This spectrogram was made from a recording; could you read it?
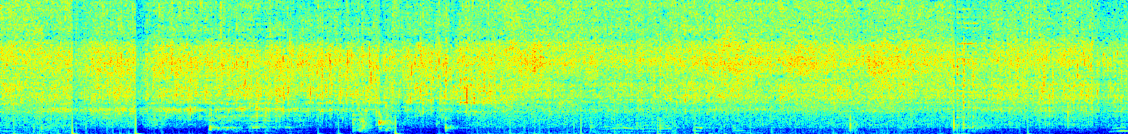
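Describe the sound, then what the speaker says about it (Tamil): Onions sautéing in a pan for a sour greens (gongura) thokku give a steady close sizzle and frying hiss throughout, with occasional stirring clicks and scrapes. "இப்போ பாருங்கள், வெங்காயம் நல்லா வதங்கிட்டு பாருங்க"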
